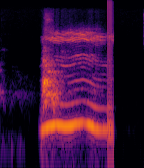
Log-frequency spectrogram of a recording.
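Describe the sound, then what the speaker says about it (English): A dog gives a single drawn-out howl-like bark, clear and fairly close, lasting under a second and ending abruptly against an otherwise quiet room. "I heard the dog."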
